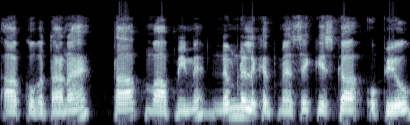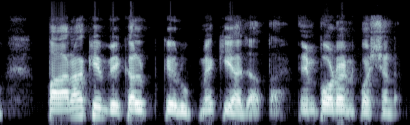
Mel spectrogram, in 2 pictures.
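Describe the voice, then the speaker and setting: Higher-voiced male teacher, dull recording. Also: moderate pace, no echo. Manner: instructional, repeats questions and answers for emphasis. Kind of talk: exam-prep lesson reading out multiple-choice questions and answers. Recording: dull, lo-fi close dry recording.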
